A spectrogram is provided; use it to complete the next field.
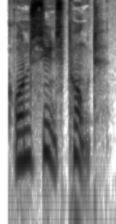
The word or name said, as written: grundsynspunkt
